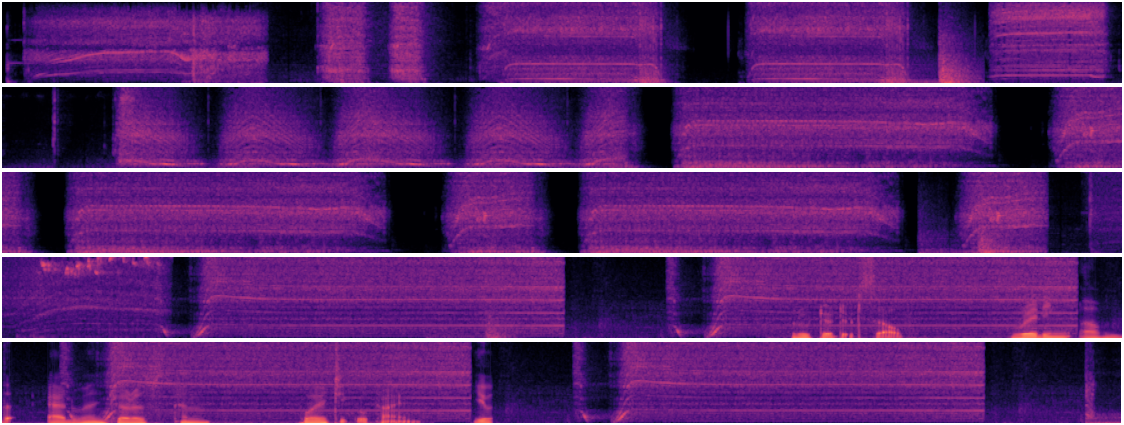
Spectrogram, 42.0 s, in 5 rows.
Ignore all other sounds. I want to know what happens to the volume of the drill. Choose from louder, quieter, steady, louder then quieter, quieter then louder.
steady.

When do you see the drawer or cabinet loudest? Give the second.
7 s.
